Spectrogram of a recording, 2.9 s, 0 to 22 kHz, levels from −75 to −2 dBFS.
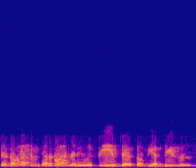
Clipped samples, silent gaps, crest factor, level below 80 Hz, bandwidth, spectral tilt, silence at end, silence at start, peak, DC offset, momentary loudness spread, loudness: under 0.1%; none; 14 dB; -84 dBFS; 5.6 kHz; -6 dB/octave; 0 s; 0 s; -6 dBFS; under 0.1%; 3 LU; -19 LUFS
